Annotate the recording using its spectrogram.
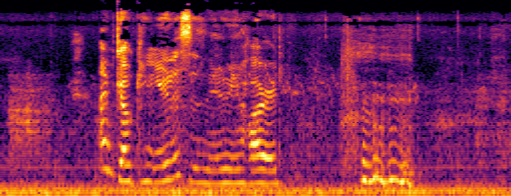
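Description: A young child talks and squeals nearby.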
